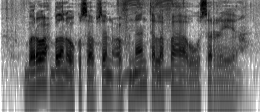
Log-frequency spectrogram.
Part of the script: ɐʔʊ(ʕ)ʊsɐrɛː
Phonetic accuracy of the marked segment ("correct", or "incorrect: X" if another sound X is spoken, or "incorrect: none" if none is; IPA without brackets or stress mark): incorrect: ɣ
